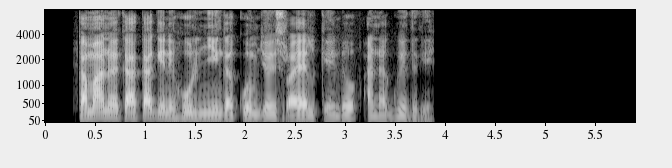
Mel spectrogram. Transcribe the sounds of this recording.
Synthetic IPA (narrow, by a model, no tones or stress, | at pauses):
kamanɔɛkakaɡɪnɪɦʊlɲiŋɡakwomd͡ʒɔɪsɾa̰ɛlkendoa̰naɡwed̪ɡɪ̰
